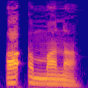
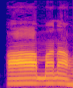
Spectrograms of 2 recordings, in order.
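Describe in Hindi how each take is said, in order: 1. पहले छोटे स्वर के बाद ग्लोटल स्टॉप आता है। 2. पहला स्वर दीर्घ है, उसमें कोई ग्लोटल स्टॉप नहीं है। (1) "ये अकरमा के वज़न पर असल में अअमना था।" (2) "दूसरे हमजा को अलिफ कर दिया गया तो आमना हो गया।"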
